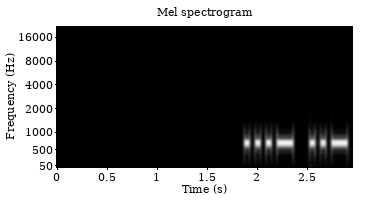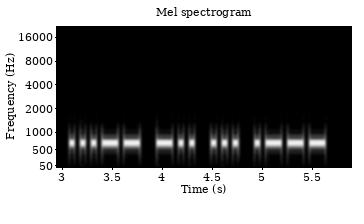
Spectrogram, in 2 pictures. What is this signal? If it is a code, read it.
Morse code, heard as a keyed tone, about 22 wpm, 700 Hz. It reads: VU3DSJ
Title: DXCC-100 Call Signs - 6 Characters - Repeated 3x - 22wpm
